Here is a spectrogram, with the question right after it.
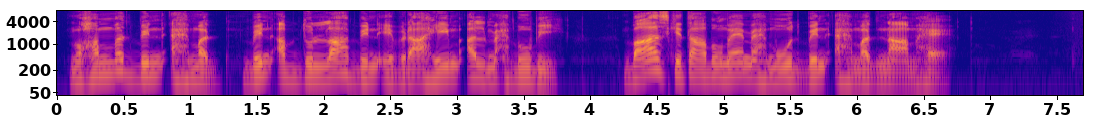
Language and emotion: Urdu, neutral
